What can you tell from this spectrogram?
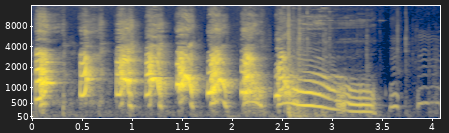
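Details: Dog barking to call its companions: seven quick rough barks at a steady pace, then one long wavering whine-howl sliding downward, ending in two faint short notes.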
